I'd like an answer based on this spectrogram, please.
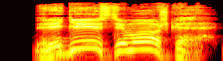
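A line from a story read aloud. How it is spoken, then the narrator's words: Loud mocking reply. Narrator (Russian): громко и насмешливо отозвался Иван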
